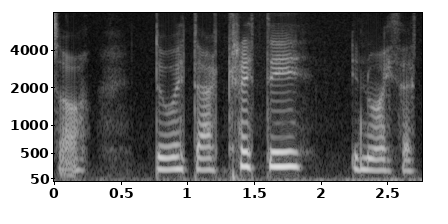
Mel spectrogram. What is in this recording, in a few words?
"credu", Welsh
